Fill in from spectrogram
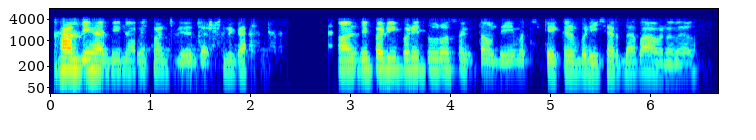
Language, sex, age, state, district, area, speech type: Punjabi, male, 18-30, Punjab, Patiala, rural, conversation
